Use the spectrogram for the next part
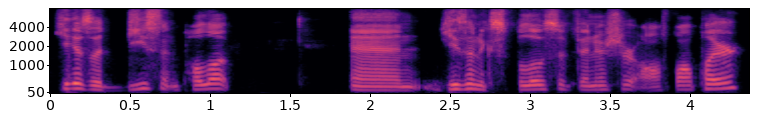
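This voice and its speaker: Enthusiastic male co-host, very bright sharp tone, dry close sound. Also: on the high side, moderate pace, no echo, rough recording. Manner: enthusiastic, rattles off scouting points. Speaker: podcast co-host. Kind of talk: casual basketball draft chat.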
